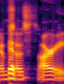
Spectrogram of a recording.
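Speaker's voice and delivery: put-on crying, tearful voice. Retelling a witness's words after she started crying: imitating someone crying. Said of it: "she just started crying".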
